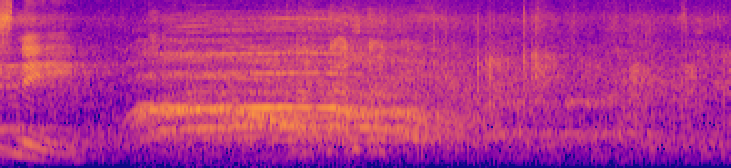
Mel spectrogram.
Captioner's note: cheering and applauding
